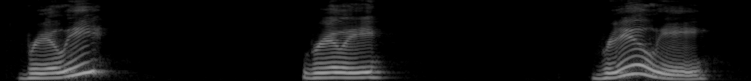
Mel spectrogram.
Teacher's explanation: rising falling tone each time but in a slightly different way to sound excited or surprised you start and finish higher but to sound annoyed the tones are lower · you use a rising falling tone each time but in a slightly different way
